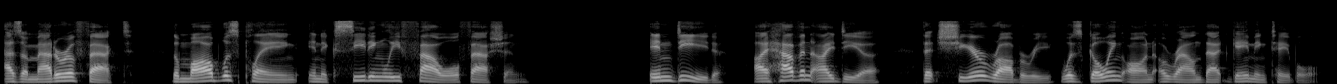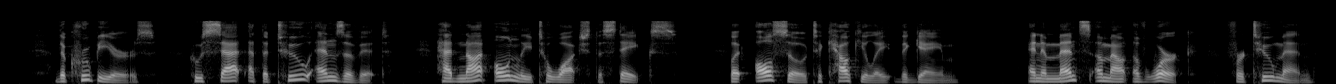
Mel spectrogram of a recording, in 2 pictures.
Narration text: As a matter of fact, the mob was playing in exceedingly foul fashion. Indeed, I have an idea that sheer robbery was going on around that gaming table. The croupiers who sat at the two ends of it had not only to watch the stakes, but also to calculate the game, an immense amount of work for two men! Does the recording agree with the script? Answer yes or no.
yes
